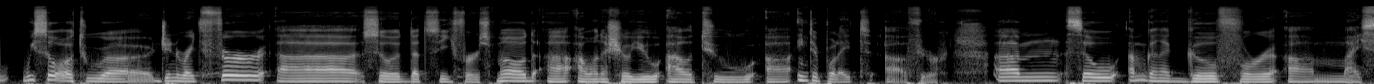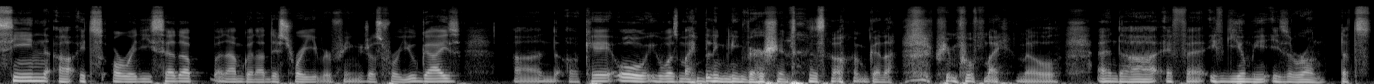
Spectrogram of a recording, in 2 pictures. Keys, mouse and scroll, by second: 9.9 click, 11.1 click, 11.8-12.9 scroll down 1, 12.9 click, 15.2 click, 17.5 scroll down 1, 20.0 click, 22.6 click, 22.8 Delete, 23.2 click, 23.4 Delete, 23.8 click, 23.9 Delete, 24.2 click, 25.4-27.4 drag.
